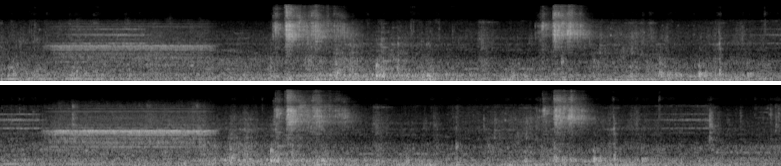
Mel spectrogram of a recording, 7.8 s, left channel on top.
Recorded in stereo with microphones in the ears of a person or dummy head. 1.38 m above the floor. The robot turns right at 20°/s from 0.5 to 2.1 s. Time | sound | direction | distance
2.7 | a rattle | 80° left | 9 m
